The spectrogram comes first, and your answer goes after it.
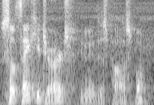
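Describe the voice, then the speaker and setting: Speaking fairly quickly in a warm, low, very animated voice, a man hosts a loose, unscripted podcast from an apartment set up for recording. He meanders through anecdotes with no filter and the occasional mild curse. Noticeable background noise runs underneath.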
